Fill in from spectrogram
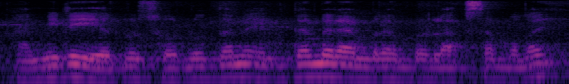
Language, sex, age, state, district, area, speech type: Nepali, male, 45-60, West Bengal, Darjeeling, rural, spontaneous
